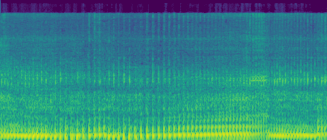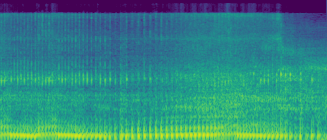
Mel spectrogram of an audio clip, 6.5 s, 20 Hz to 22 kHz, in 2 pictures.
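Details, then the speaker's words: Honda CG125 after repair. A dangerous noise had suggested cam or rocker damage, but the fix was a 30-rupee support that was welded on. A steady single-cylinder thump with a slight rev lift and no tapping or clatter: the top end is clean. "بالکل گاڑی ہماری جو ہے وہ sound proof ہو گئی ہے, سن ہو گئی ہے, کوئی آواز نہیں ہے کسی قسم کی."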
